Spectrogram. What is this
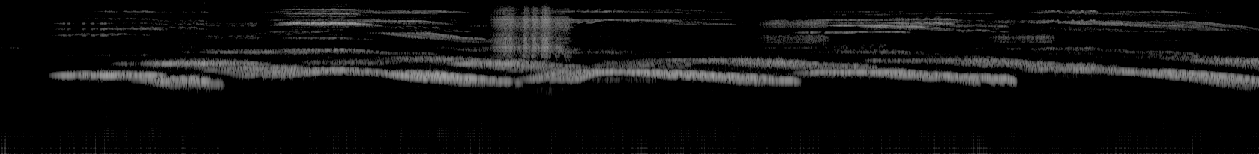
scary little ghost girl is crying
Recorded with AV Voice Changer Software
